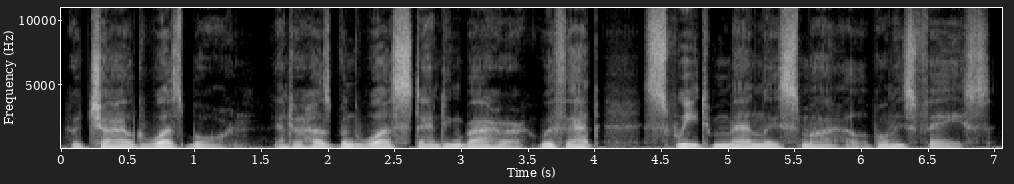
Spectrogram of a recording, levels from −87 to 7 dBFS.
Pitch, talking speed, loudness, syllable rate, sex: 125 Hz, 160 wpm, -19 LUFS, 3.8 syllables/s, male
